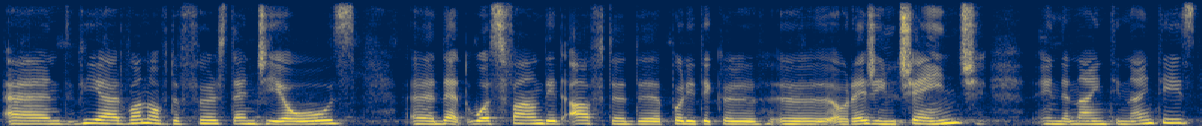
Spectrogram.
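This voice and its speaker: Woman interpreting a conference talk, low-ish voice, real slow and halting with lots of uhs. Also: steady tone. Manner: halting, many hesitations and restarts. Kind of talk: simultaneous interpretation of conference talks.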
